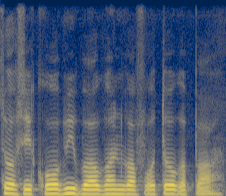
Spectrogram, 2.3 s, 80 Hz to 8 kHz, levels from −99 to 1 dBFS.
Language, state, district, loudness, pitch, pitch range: Nyishi, Arunachal Pradesh, Papum Pare, -14 LUFS, 180 Hz, 180-190 Hz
